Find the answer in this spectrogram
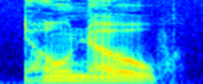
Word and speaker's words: dono: Don know the dog d the dog dono. Not spelled like d o n o is d like as bread dough because it goes into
